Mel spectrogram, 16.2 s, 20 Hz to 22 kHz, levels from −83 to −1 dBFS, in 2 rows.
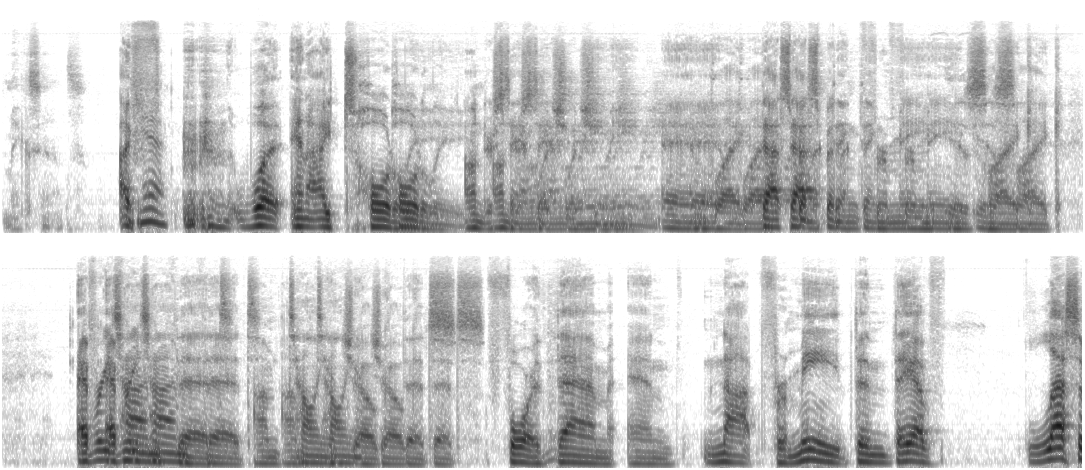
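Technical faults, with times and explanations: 2.93–11.73 s, doubled audio track: a second full-band copy of the speech runs about a fifth of a second behind, at roughly the same level, and begins and ends abruptly. It is likely a second capture or an edit holding two copies out of step. Unlike an echo loop, it repeats only once, never thins or rings, and carries no room colour.
3.86–6.33 s, feedback echo between two devices: each word returns roughly every 0.3 seconds, at most about 15 dB below the speech, growing thinner and more ringing with each pass. One device plays what the other's microphone sent, and that microphone captures it again. The repeated, degrading returns set it apart from the single clean copy.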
